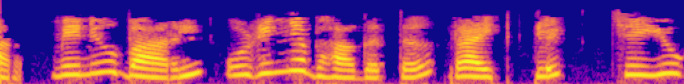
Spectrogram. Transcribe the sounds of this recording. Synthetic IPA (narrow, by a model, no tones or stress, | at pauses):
rmenjuːbaːrilo̞ɻiɲːɐbʱaːɡɐt̪ːɨrɐjtkɭik | t͡ɕe̞jːu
